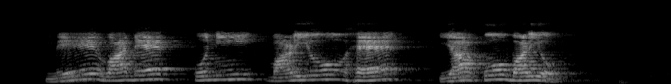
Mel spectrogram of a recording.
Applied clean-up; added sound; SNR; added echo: none; none; none; reverberation time 0.4 s.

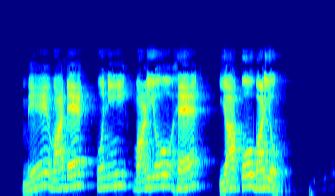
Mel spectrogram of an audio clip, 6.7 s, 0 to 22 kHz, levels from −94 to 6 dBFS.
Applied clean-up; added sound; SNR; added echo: none; none; none; none.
